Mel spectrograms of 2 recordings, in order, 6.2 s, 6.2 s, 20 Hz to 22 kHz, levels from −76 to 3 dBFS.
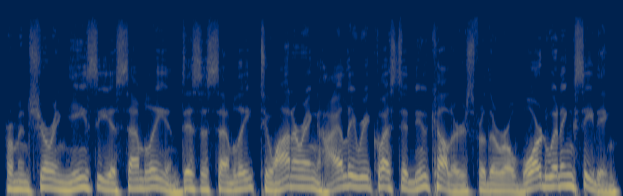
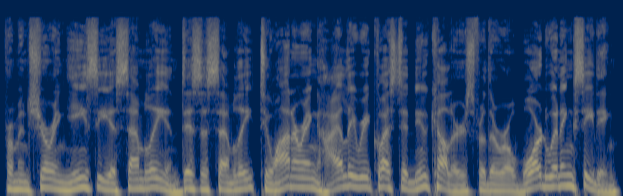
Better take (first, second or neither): second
